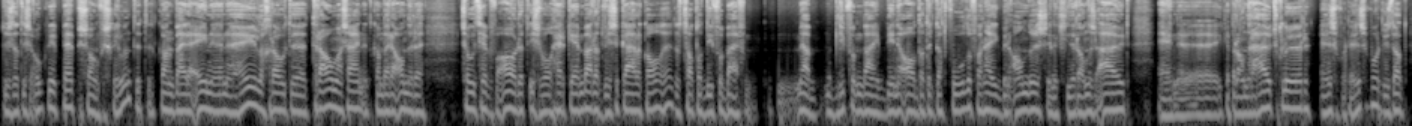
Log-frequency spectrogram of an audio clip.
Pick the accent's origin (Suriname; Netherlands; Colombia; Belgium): Colombia; Ik kom uit Colombia.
